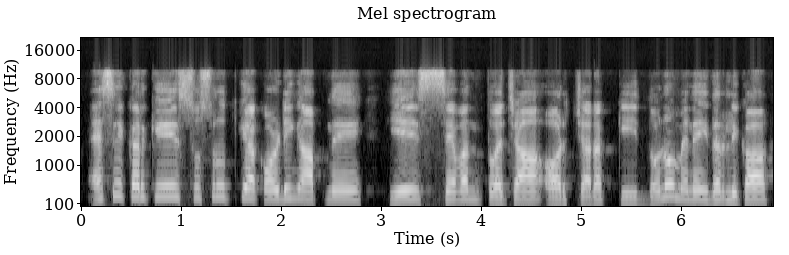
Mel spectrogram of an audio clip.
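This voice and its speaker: A man teaching an Ayurveda class in with a slight tinge, slowly repeating terms and spelling out memory tricks for his students. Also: sits high, no echo. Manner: chatty, asks students questions. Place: coaching classroom.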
